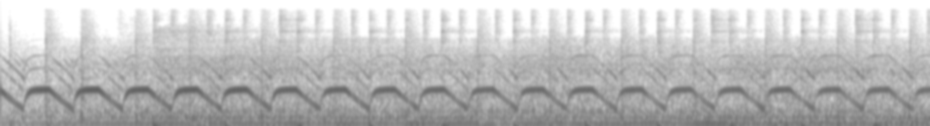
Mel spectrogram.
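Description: Police car siren in yelp mode, its pitch sweeping rapidly up and down about three times a second, over a steady low hum.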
